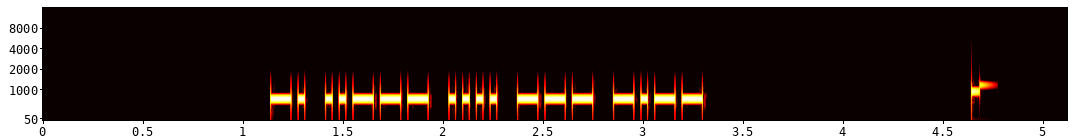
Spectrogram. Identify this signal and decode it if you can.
Morse code, heard as a keyed tone, about 34 wpm, 700 Hz. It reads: N2HOY
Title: USA Call Signs 35wpm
